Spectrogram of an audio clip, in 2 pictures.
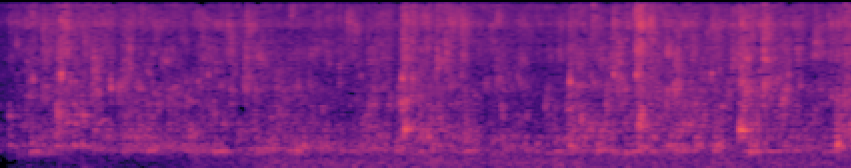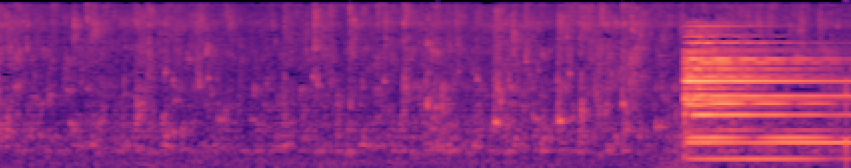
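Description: Water trickles and drips softly into a pool.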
